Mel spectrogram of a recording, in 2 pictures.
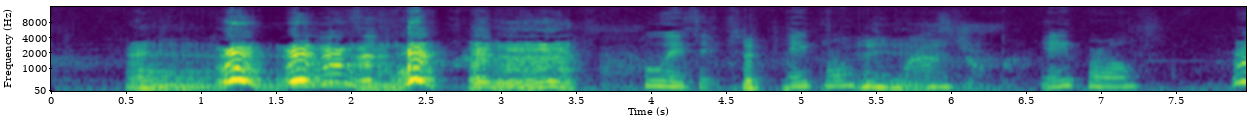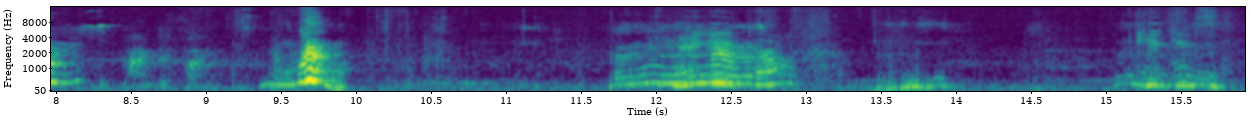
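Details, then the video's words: Upset house dog protests as another dog tries to get on the bed. Rapid, choppy, talk-like yowls and short barks are mixed with a person repeatedly asking what is wrong, followed by later wavering moans. "Talking dog"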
